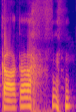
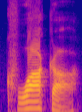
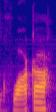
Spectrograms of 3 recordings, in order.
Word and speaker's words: quokka: picture so it's not Kaka well he said it rhymes with rock so quack that doesn't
